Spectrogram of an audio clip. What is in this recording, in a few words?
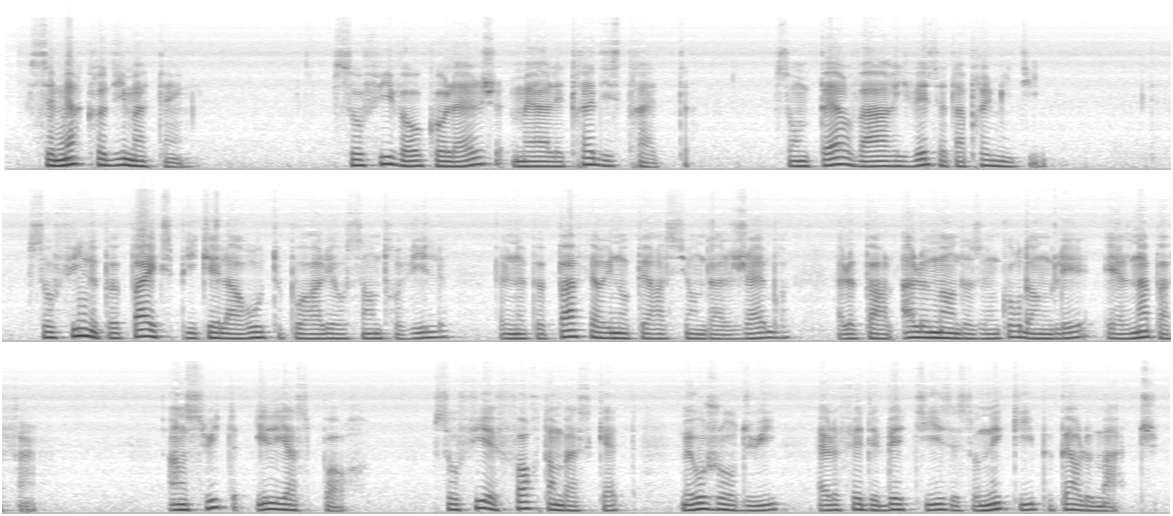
French Text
